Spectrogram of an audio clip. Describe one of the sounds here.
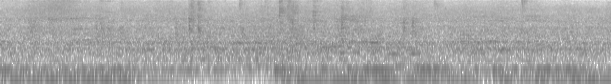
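Bedding and a blanket rustle softly.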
